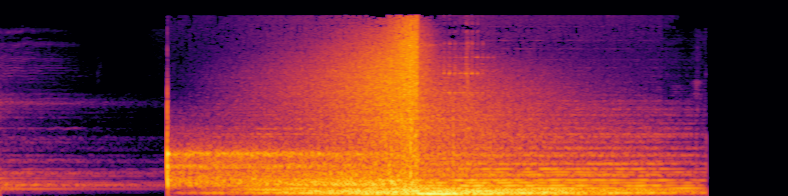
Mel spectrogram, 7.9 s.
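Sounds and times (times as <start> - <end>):
Telugu song: 1.7 - 7.0.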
